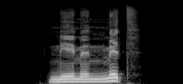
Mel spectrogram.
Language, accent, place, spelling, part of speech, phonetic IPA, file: German, Germany, Berlin, nähmen mit, verb, [ˌnɛːmən ˈmɪt], De-nähmen mit.ogg
- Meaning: first-person plural subjunctive II of mitnehmen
